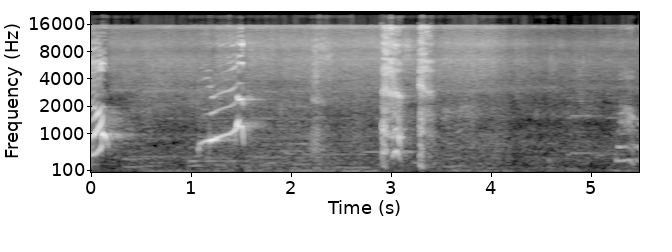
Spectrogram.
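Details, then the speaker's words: A child gives two short, sharp coughs, with brief high-pitched vocal sounds before them, in a quiet room; cough. "Mama aku harus maaf lagi batuk."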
